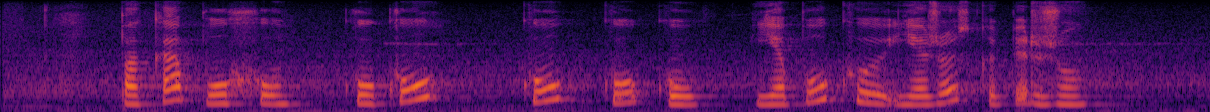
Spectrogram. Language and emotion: Russian, positive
